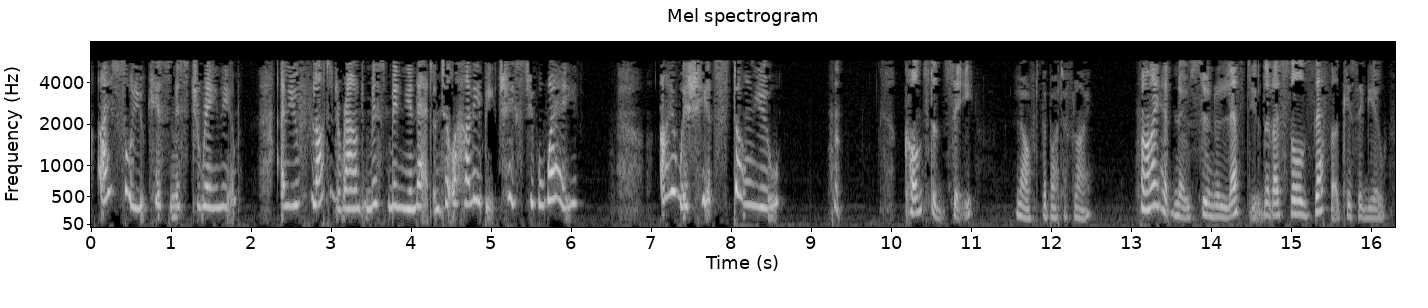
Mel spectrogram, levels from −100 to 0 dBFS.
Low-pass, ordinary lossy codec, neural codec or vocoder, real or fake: 7.2 kHz; MP3, 24 kbps; none; real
